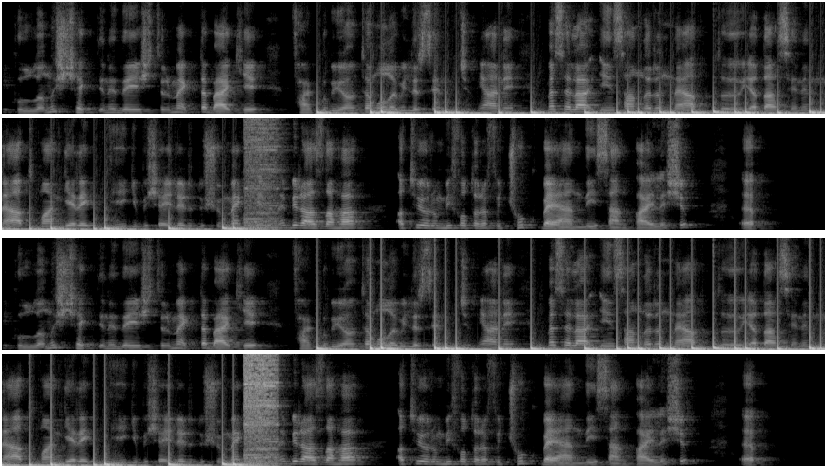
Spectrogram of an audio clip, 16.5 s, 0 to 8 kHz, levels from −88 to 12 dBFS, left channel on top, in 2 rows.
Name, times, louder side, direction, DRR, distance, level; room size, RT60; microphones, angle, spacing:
voice 1, 0.0-5.1 5.4-11.8 12.3-15.7, left 2 dB, 10° left, 11 dB, 0.7 m, -37 dB
sound 1, 3.1-11.0, right 3 dB, 75° right, 0.6 m, -23 dB
15.0 x 5.5 x 7.3 m, 0.43 s
head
